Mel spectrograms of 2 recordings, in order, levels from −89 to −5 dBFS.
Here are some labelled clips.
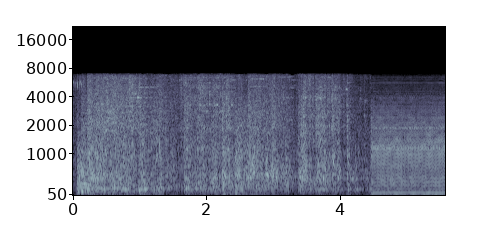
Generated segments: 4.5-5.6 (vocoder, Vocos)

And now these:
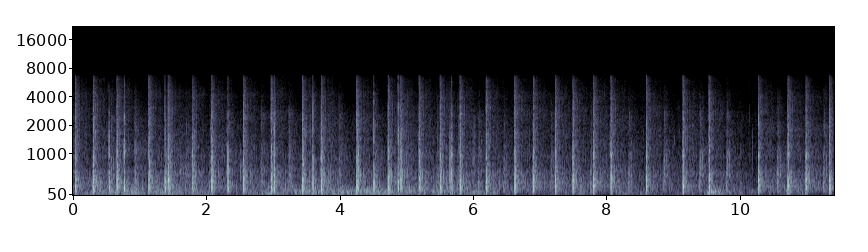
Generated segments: 0.7-1.8 (codec, DAC)

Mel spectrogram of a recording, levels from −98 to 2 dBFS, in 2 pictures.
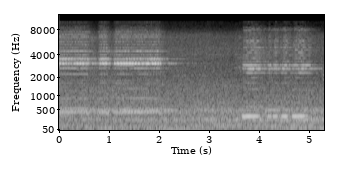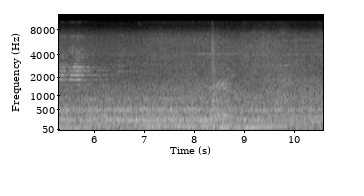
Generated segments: none

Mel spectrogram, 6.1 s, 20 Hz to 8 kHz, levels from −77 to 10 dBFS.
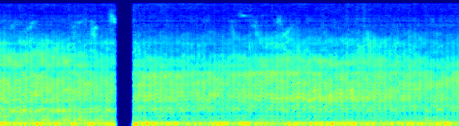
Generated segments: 0.0-6.1 (vocoder, Vocos)

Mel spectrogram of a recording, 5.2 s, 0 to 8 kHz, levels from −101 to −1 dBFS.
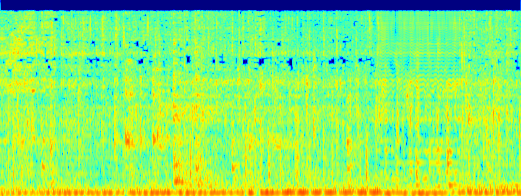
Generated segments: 3.8-4.6 (vocoder, BigVGAN v2)

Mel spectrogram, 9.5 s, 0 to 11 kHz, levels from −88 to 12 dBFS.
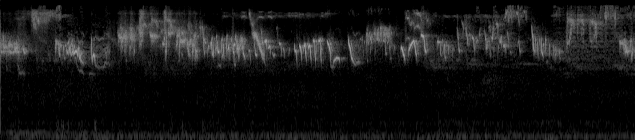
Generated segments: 0.0-0.9 (vocoder, WaveNeXt); 1.6-3.0; 8.3-9.5

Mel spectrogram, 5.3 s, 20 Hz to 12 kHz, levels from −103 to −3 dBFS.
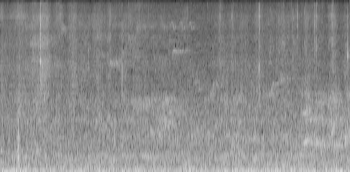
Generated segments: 0.0-2.5 (codec, HILCodec); 3.2-4.0; 4.6-5.3

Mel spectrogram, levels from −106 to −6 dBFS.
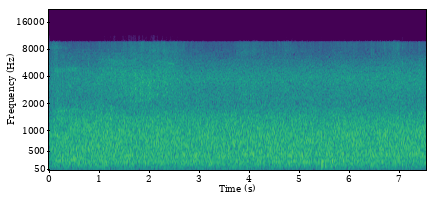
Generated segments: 0.0-2.3 (vocoder, BigVGAN v2); 6.8-7.5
